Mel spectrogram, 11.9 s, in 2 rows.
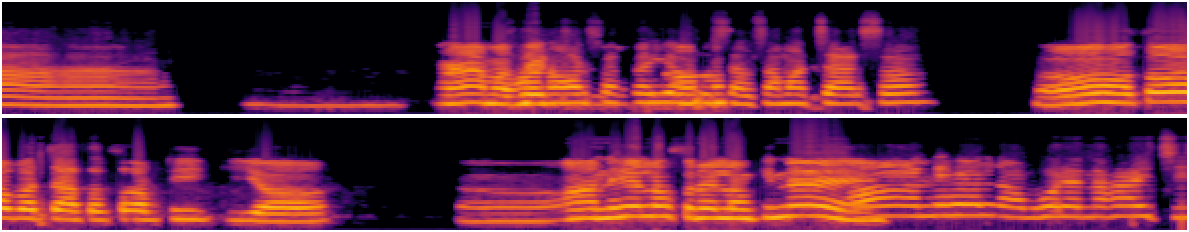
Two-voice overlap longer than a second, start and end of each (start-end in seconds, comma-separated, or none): none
